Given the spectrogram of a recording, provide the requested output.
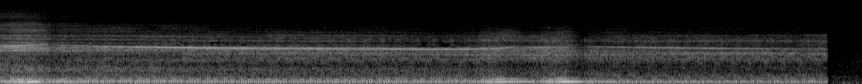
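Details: Ford 6.0 Powerstroke diesel through a 4-inch exhaust with 6-inch tip, before injector replacement: loping uneven idle from the failing number 1 passenger-side injector, which sets a cylinder contribution/balance code; misfire from failing injector.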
